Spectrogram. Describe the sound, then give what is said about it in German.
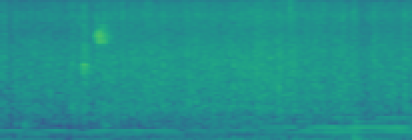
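Steady rain patters against a window, a dense spread of small drops tapping continuously at moderate volume with a low hum underneath. No voices. “da liegt er in seinem Bett und er hört, wie die Regentropfen an sein Fenster platschen.”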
